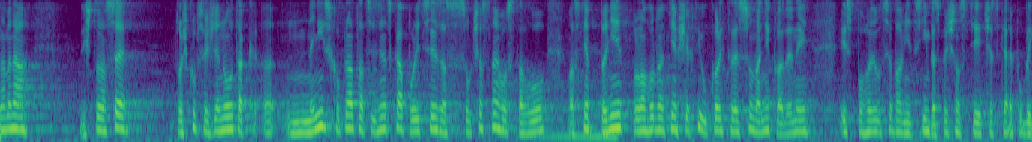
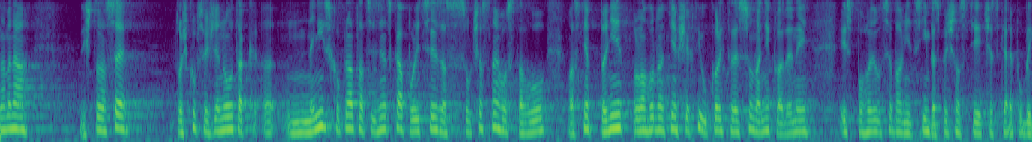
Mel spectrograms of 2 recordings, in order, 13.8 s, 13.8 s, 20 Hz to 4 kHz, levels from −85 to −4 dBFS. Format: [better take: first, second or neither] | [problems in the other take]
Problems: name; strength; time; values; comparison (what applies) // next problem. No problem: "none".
second | background sound (Bowed string instrument); 12 dB below the speech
